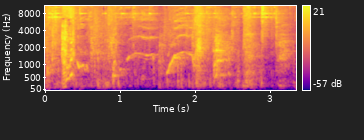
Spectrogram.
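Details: Excited terriers letting out drawn-out whining whimpers that slide upward then level off, mixed with a few sharp yips and a person's voice coaxing them.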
